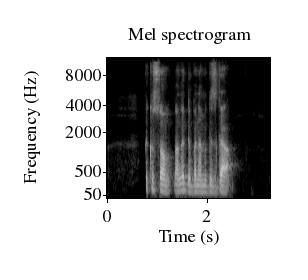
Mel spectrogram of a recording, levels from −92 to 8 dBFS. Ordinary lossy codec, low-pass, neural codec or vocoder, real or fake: Opus, 24 kbps; 10.8 kHz; autoencoder, 48 kHz, 128 numbers a frame, DAC-VAE, trained on Japanese speech; fake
